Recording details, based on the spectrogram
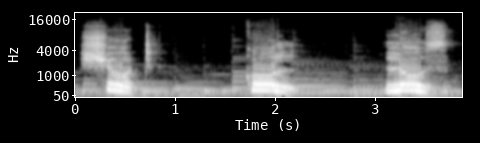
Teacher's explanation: పెదాలు గుండ్రంగా ఉండి నాలుక నోటిపై భాగానికి దగ్గరగా వస్తుంది వోకల్ ట్రాక్ట్ యొక్క వెనుక భాగంలో వ్యక్తీకరించబడుతుంది ఎగ్జాంపుల్స్ చూద్దాం షూట్ కూల్ లూస్ · ఊ దేనిని పలికేటప్పుడు పెదాలు గుండ్రంగా ఉండి నాలుక నోటిపై భాగానికి దగ్గరగా వస్తుంది వోకల్ ట్రాక్ట్ యొక్క వెనుక భాగంలో వ్యక్తీకరించబడుతుంది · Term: లాంగ్ వోవెల్స్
